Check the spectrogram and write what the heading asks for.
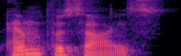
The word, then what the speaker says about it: emphasize: is less stressed than the first syllable it has secondary stress therefore the stress pattern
